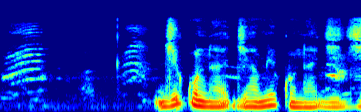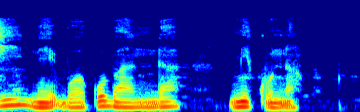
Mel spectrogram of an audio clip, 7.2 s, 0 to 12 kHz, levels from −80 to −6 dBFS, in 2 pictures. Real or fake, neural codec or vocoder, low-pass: real; none; 7.2 kHz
